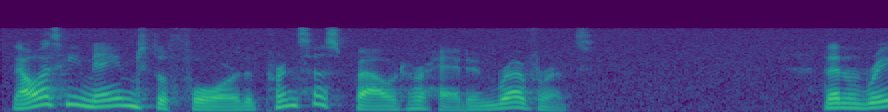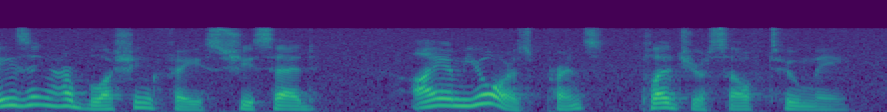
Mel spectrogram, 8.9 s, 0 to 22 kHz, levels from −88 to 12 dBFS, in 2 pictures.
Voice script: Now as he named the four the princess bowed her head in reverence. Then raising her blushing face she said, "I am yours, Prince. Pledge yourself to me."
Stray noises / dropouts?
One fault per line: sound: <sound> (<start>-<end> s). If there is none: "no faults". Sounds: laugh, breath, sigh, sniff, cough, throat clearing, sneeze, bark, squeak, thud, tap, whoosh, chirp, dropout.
no faults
